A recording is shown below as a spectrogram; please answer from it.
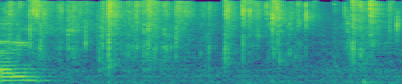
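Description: Trading-card packaging crinkling and crackling in the hands as a new box is opened, a quick irregular run of rustles.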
